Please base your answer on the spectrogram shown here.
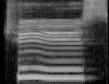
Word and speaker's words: Tschüss: Tschüss! And if you want to pronounce it the German way, you actually raise your voice. Tschüss!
